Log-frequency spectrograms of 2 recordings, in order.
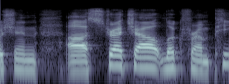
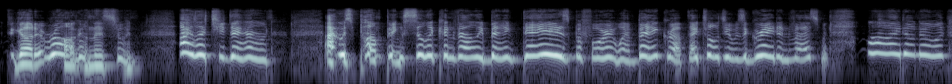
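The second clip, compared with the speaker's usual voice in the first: much higher, louder, whiny mock-tearful pundit; weepy Cramer; 7 dB louder than usual. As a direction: squeak out a hammed-up tearful confession. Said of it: "he's always crying".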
